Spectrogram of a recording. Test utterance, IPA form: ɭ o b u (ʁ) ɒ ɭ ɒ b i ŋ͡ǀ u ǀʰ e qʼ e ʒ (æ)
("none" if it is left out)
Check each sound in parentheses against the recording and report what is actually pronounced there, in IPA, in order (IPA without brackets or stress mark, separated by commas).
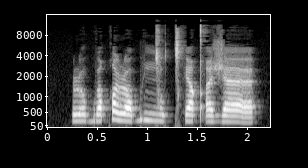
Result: q, æ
